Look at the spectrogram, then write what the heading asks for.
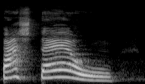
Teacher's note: Então, como a última sílaba é a mais tônica, é a mais forte, então é uma palavra oxítona. Pastel, qual é a sílaba mais forte? É o tel.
